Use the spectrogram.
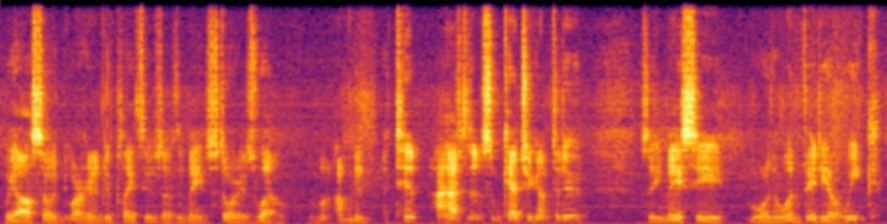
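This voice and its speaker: A young man with a stuffy, nasal voice, chatting casually and thinking aloud while he builds in a game, pausing often to cough or clear his throat. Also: mid-range voice, level tone, a little hiss or hum, low-quality recording. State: congested, nasal. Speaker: gaming channel host.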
